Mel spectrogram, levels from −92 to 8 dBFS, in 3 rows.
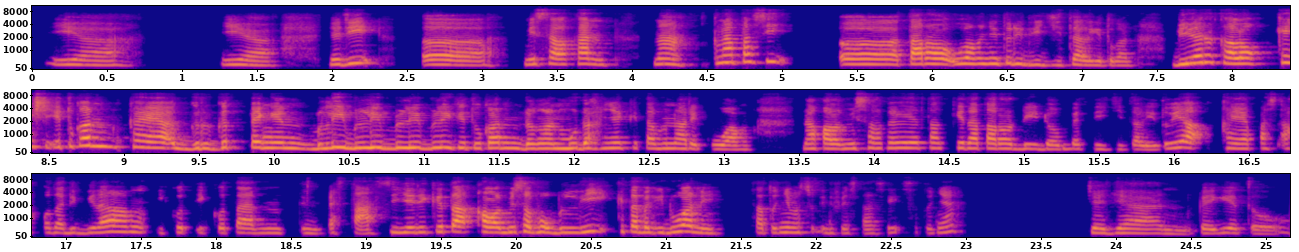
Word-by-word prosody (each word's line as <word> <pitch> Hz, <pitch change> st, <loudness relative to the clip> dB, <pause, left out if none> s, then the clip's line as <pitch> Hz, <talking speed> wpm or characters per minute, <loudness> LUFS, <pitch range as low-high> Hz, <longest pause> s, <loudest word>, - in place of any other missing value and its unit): Iya, 230 Hz, -3 st, -4 dB, 0.7 s
iya. 250 Hz, -1 st, -2 dB, 0.5 s
Jadi, 260 Hz, +4 st, +1 dB, 0.5 s
eee, 235 Hz, -3 st, +2 dB, 0.3 s
misalkan 270 Hz, -1 st, +1 dB, 0.3 s
nah 275 Hz, -1 st, +1 dB, 0.2 s
kenapa 370 Hz, +3 st, +3 dB
sih, 405 Hz, 0 st, -1 dB, 0.4 s
eee, 270 Hz, -1 st, +4 dB
taruh 280 Hz, 0 st, +6 dB
uangnya 290 Hz, 0 st, +2 dB
itu 315 Hz, -, -4 dB
di 275 Hz, -, -1 dB
digital 220 Hz, +2 st, -4 dB
gitu 215 Hz, 0 st, -6 dB
kan? 205 Hz, -, -8 dB, 0.3 s
Biar 345 Hz, +8 st, +4 dB
kalau 295 Hz, -1 st, +5 dB
cash 345 Hz, -1 st, +2 dB
itu 325 Hz, +2 st, -3 dB
kan 370 Hz, -4 st, +6 dB
kayak 285 Hz, -6 st, +4 dB
greget 305 Hz, +4 st, -2 dB
pengen 280 Hz, -5 st, +3 dB
beli 300 Hz, +4 st, +5 dB
beli 290 Hz, -1 st, +6 dB
beli 290 Hz, +2 st, +5 dB
beli 300 Hz, +3 st, +2 dB
gitu 285 Hz, -2 st, -2 dB
kan 275 Hz, -1 st, +2 dB
dengan 255 Hz, 0 st, +2 dB
mudahnya 270 Hz, +1 st, +1 dB
kita 275 Hz, -2 st, -4 dB
menarik 245 Hz, -3 st, -2 dB
uang. 205 Hz, -2 st, -2 dB, 0.4 s
Nah 250 Hz, -, -1 dB
kalau 245 Hz, -1 st, +3 dB
misalkan 275 Hz, +2 st, -3 dB
kita 280 Hz, -1 st, -1 dB
kita 275 Hz, -2 st, +1 dB
taruh 250 Hz, -1 st, +1 dB
di 235 Hz, 0 st, -5 dB
dompet 230 Hz, +1 st, -7 dB
digital 210 Hz, -1 st, -10 dB
itu 200 Hz, +6 st, -8 dB
ya, 300 Hz, -2 st, +4 dB, 0.2 s
kayak 250 Hz, -2 st, -3 dB
pas 255 Hz, -1 st, -8 dB
aku 250 Hz, -, -13 dB
tadi 230 Hz, 0 st, -5 dB
bilang 280 Hz, +2 st, 0 dB
ikut-ikutan 475 Hz, -, -6 dB, 0.3 s
investasi, 225 Hz, +4 st, -6 dB
jadi 260 Hz, +1 st, 0 dB
kita 285 Hz, +2 st, +2 dB
kalau 265 Hz, -2 st, +6 dB
misal 270 Hz, +1 st, +1 dB
mau 255 Hz, -, +3 dB
beli 255 Hz, +6 st, -2 dB
kita 290 Hz, -1 st, +1 dB
bagi 250 Hz, -1 st, -1 dB
2, 305 Hz, +3 st, +4 dB
nih 225 Hz, -2 st, -3 dB, 0.2 s
satunya 240 Hz, +2 st, -5 dB
masuk 255 Hz, -, -14 dB
investasi 220 Hz, +1 st, -14 dB
satunya, 255 Hz, +3 st, -11 dB, 0.9 s
jajan 215 Hz, -5 st, -5 dB
kayak 210 Hz, -2 st, -5 dB, 0.2 s
gitu. 195 Hz, +3 st, -12 dB
260 Hz, 165 wpm, -23 LUFS, 235-285 Hz, 0.9 s, taruh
